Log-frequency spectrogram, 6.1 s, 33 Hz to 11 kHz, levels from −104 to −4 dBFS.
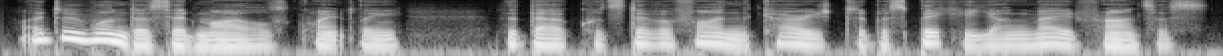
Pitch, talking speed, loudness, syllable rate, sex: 110 Hz, 185 wpm, -19 LUFS, 5.1 syllables/s, male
